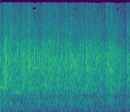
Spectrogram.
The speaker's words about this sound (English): He came into the game for us. Somebody please clap that he came into the game for us.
